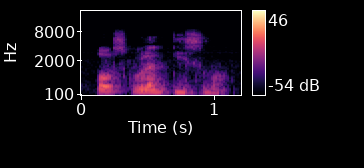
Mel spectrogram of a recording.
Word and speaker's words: oscurantismo: fonológico en la pronunciación por ejemplo oscurantismo antes era obscurantismo tenían sonido pero ha perdido el transcurso del tiempo en un proceso evolutivo ha perdido sonidos por tanto ahora no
